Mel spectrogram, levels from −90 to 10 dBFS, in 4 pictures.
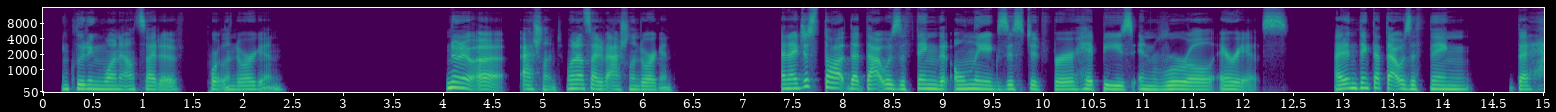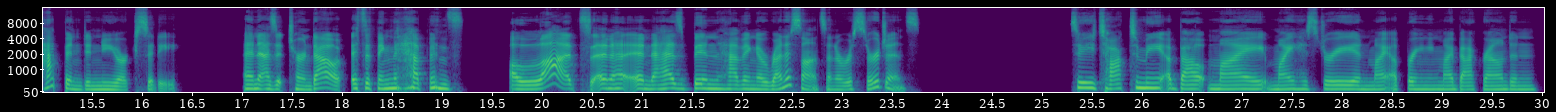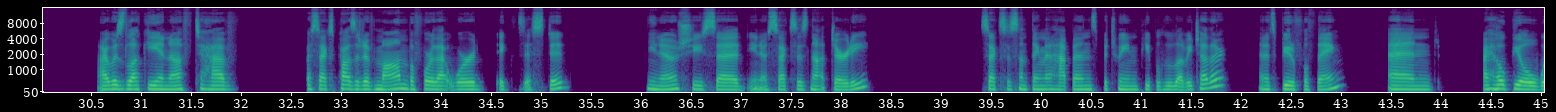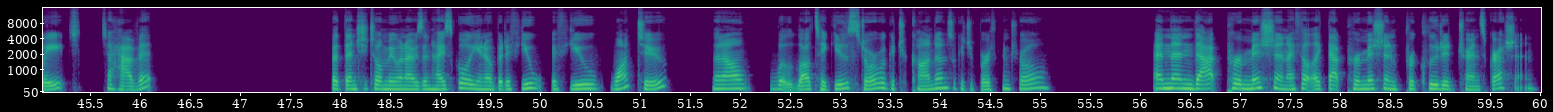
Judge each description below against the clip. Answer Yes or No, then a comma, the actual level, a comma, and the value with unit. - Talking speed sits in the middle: Yes, average, 180 wpm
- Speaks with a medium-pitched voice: Yes, medium, 170 Hz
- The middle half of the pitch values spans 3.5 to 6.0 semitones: No, average, 3.0 semitones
